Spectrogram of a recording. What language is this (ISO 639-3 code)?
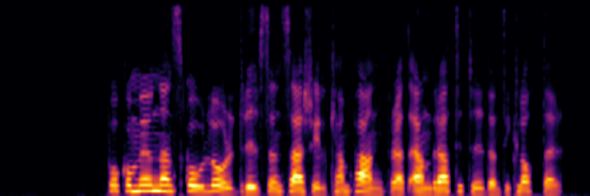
swe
